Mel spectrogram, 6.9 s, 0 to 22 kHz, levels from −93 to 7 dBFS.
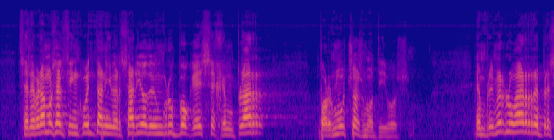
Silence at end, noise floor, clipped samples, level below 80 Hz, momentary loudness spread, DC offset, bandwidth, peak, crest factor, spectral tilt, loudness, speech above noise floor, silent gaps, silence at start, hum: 0 s; -70 dBFS; under 0.1%; -80 dBFS; 13 LU; under 0.1%; 16 kHz; -14 dBFS; 20 dB; -4.5 dB/octave; -33 LUFS; 36 dB; none; 0.25 s; none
